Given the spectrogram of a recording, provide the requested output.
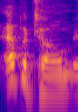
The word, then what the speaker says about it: epitome: are we going next kenneth said epitome is pronounced e pit epitome yes i think i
